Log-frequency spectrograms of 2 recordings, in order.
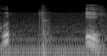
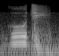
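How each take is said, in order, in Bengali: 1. প্রতিটি সিলেবল আলাদাভাবে বলা হয়, শেষে 't' থাকে। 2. সিলেবলগুলো যুক্ত, 'j' ধ্বনি দিয়ে।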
